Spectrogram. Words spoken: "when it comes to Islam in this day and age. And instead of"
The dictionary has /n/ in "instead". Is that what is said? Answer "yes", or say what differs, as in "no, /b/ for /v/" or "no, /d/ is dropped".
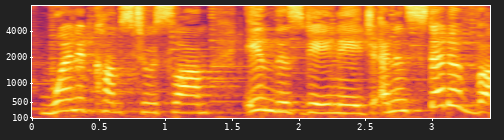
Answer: yes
